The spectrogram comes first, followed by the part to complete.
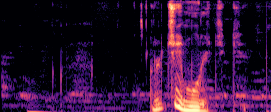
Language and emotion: Russian, neutral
